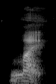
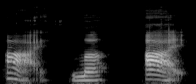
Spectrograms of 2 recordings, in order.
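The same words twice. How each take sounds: First: Said in the usual way. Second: Like split into l and ike; segmented sounds. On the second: Shown as a demonstration. Teacher splitting like into sounds for the class. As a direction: break the word into its sounds. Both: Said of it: "Say its name".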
